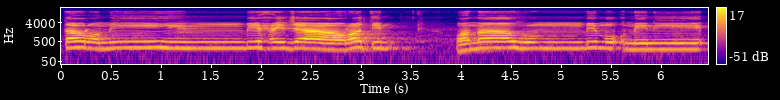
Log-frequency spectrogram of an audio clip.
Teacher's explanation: میم ساکن کے بعد با آیا ہوا ہے، اس لیے میم کو गुन्ना के साथ इक्फा करके पढ़ेंगे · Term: اخفاء شفوی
